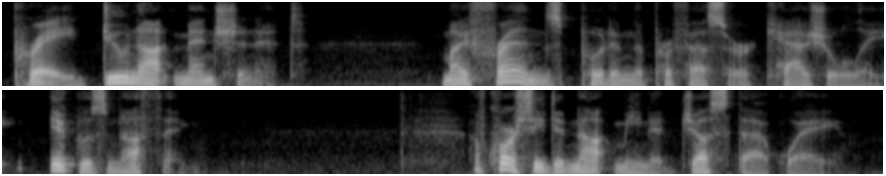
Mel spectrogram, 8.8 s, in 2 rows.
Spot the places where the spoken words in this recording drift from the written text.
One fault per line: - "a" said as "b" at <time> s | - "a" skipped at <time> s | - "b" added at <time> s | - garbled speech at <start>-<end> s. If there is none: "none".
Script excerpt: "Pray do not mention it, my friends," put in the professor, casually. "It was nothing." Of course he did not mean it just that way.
none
